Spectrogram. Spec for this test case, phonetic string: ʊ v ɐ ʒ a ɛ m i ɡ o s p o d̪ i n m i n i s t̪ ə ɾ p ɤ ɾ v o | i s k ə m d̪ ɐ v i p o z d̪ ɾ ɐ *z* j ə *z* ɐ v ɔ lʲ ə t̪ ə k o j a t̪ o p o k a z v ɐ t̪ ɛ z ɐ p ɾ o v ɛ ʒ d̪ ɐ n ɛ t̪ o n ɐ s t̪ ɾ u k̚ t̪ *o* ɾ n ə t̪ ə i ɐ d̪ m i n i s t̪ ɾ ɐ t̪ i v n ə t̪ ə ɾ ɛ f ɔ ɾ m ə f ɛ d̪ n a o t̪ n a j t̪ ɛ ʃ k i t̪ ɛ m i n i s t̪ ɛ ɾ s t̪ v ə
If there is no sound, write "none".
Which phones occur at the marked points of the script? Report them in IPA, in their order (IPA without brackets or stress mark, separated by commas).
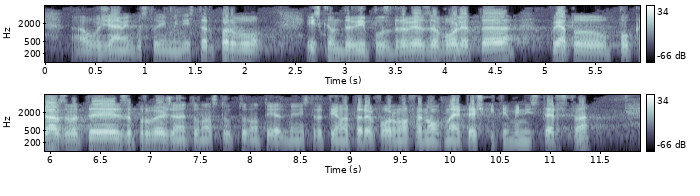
v, z, u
